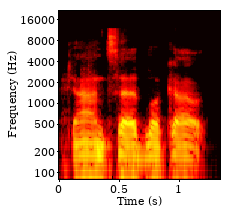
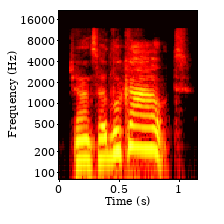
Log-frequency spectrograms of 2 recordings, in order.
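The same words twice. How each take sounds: First: "Look out" is said flatly, without emphasis. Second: "Look out" is said with strong, urgent emphasis. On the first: The speaker calls it wrong. "it's not like that" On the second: The speaker calls it right. "it sounds emphatic"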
